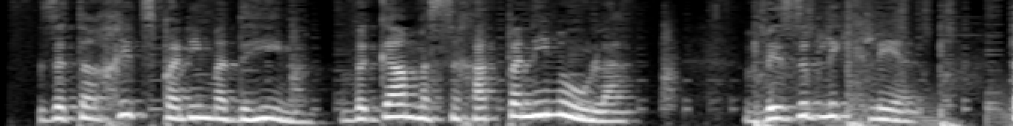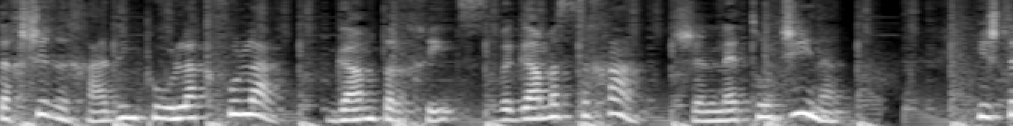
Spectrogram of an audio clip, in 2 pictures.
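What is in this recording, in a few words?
Hebrew, corporate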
